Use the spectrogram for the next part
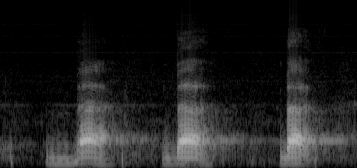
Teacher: I cannot pronounce the letter ba without closing my lips together. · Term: letter of the lips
